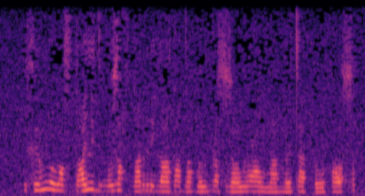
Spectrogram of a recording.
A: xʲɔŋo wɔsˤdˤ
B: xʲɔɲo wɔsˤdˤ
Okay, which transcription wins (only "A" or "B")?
A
